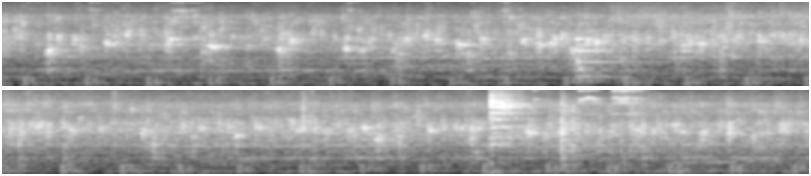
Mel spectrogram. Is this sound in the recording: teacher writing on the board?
no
